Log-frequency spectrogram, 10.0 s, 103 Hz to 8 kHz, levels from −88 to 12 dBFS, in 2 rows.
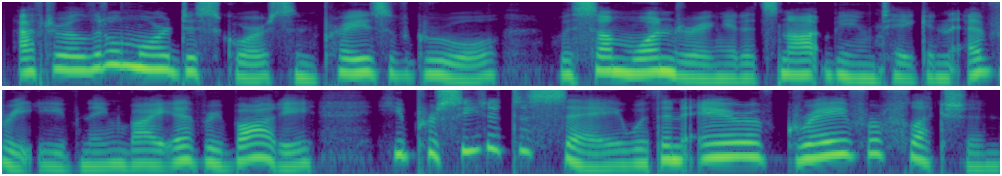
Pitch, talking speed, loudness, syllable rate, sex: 205 Hz, 185 wpm, -19 LUFS, 5.5 syllables/s, female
